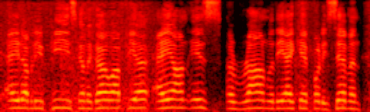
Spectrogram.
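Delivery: loud, high, building to a shout; hyped play-by-play. Real, not acted. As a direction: call the clutch at full hype. Clutch round live play-by-play.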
